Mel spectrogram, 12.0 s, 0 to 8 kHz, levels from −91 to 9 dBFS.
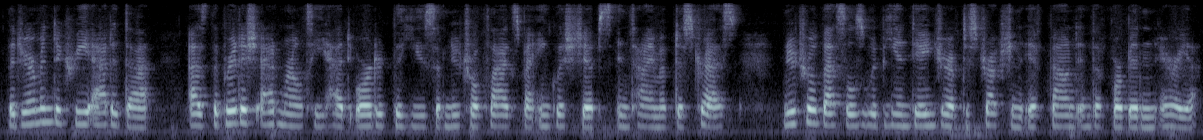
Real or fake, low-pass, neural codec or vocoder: real; 7.2 kHz; none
